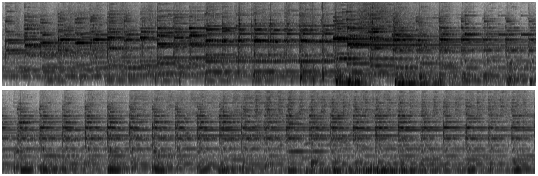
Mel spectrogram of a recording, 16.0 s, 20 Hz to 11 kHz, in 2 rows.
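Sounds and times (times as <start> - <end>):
metal gong-chimes ringing: 0.0 - 16.0
drum strokes: 4.5 - 8.9, 11.2 - 16.0.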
